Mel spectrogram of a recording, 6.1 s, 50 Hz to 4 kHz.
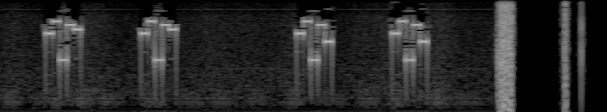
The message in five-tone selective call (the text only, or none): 88109 88109 88106 88106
